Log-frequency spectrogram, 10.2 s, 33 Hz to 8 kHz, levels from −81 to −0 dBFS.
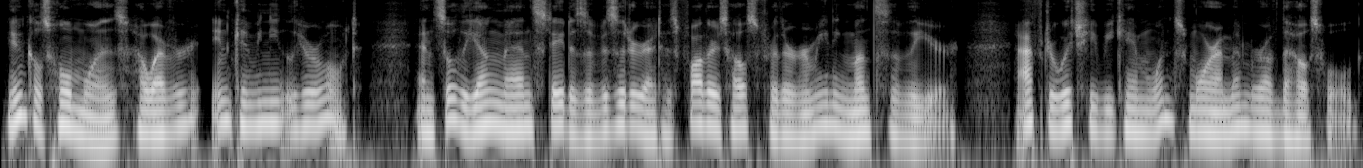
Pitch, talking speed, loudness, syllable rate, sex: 115 Hz, 225 wpm, -21 LUFS, 6.4 syllables/s, male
